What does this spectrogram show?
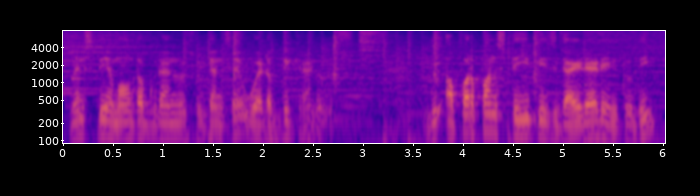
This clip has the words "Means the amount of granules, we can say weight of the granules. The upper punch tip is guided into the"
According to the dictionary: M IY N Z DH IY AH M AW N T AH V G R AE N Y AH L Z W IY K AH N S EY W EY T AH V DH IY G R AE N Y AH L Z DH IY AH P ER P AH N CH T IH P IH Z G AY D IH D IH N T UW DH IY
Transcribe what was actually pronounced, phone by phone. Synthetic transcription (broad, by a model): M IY N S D IY AH M AW N T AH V G R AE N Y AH L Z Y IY K AH N S EY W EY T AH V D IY G R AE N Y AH L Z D IY AH P ER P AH N S T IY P IH Z G AY D IH D IH N T UW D IY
